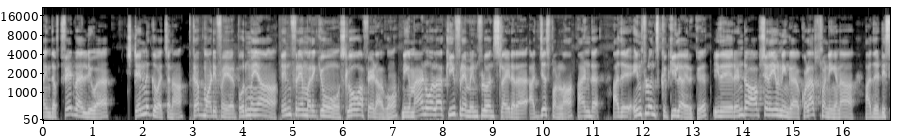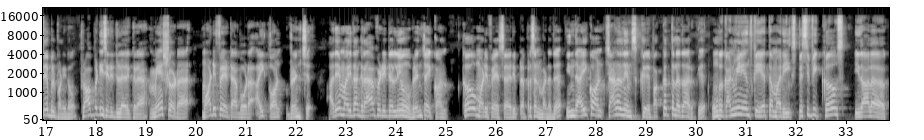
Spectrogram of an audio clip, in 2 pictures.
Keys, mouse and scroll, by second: 2.7 click, 6.0 click, 13.5 click, 14.0-14.6 scroll down 3, 14.9 click, 19.7 click, 20.9 click, 30.0 click, 31.6 click, 33.5 click.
